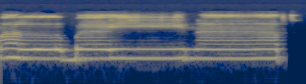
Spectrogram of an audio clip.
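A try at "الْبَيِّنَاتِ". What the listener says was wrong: Bayi, y-nya ada dua huruf karena dia bertasdid. Al-bayyinati wa ayyad ditekan ya Umi ya, tapi nggak dipanjangkan, hanya ditekan. Bayyinat wa ayyadna. Ba.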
